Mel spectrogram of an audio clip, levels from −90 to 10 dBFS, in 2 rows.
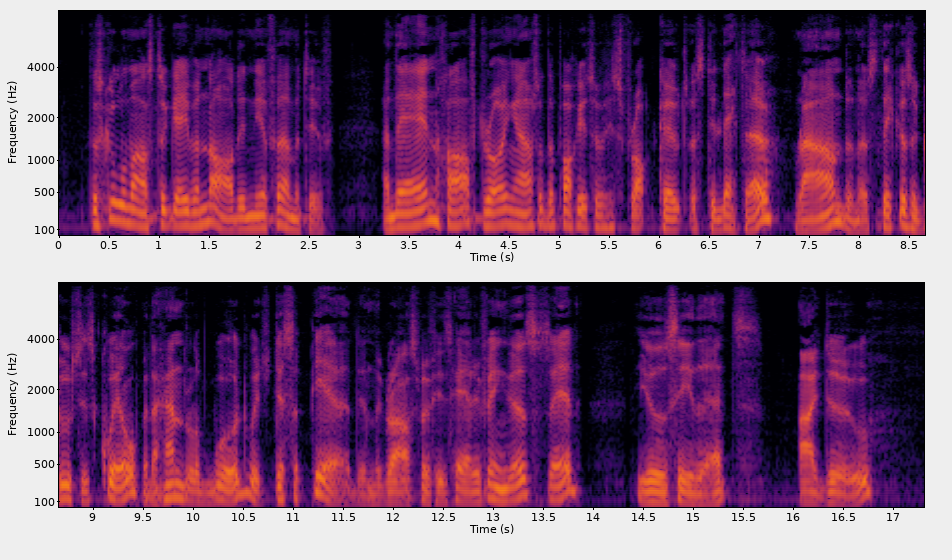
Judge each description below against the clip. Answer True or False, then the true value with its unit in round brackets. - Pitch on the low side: True (115 Hz)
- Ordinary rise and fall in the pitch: False (5.9 semitones)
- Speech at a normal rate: True (175 wpm)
